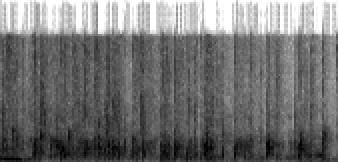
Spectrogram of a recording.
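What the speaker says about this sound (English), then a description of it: "Let's get a round of applause." A small open-mic crowd at the Brew House claps, a dense burst of applause that fluctuates in intensity with a few audible voices mixed in, fairly quiet and close.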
